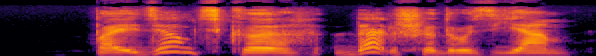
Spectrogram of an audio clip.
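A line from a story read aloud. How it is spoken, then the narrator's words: Ingratiating coaxing tone. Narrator (Russian): вкрадчивым тоном обратился к своему отряду начальник полиции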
